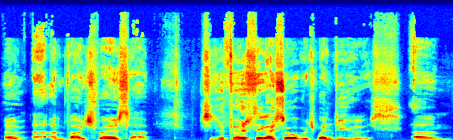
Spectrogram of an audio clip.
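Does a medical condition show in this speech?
Yes: cerebral palsy; wheelchair user.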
